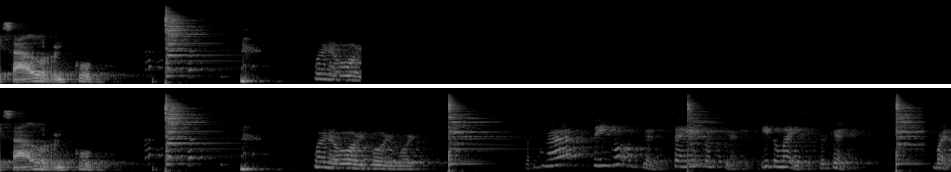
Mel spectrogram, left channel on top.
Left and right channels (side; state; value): left; drops out; at 3.7 s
